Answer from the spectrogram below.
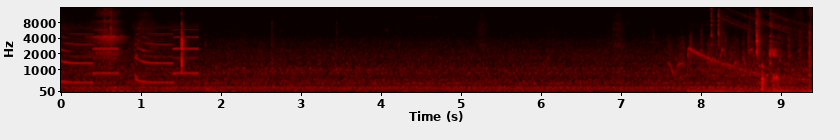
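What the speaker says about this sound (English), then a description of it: "Boop, boop. I'm getting a lot of text messages too." Short electronic beeps and chirps from phone message notifications sound near the start and again near the end, bright and clipped over a quiet game background hum, with stretches of near silence between.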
